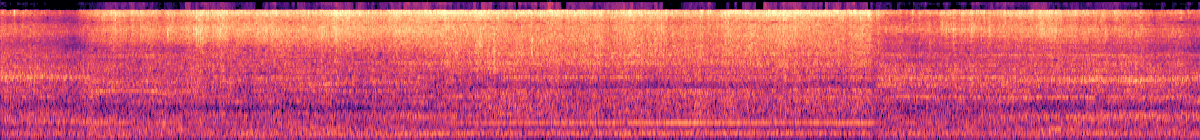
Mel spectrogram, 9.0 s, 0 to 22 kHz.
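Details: Yanmar 424 diesel tractor, about a year old, after BG 245 fuel system cleaner cured bogging: steady even running, constant hum, no stumbling or surging; normal healthy running.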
